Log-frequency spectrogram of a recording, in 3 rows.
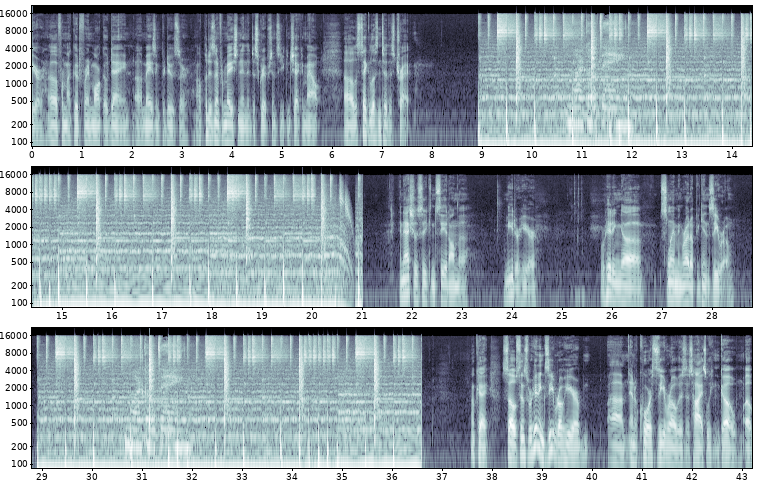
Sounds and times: Speech: 0.0s - 7.6s, 21.7s - 23.2s, 23.8s - 24.6s, 25.8s - 28.5s, 37.6s - 43.2s
Hip hop music: 8.9s - 21.0s, 28.9s - 36.6s.

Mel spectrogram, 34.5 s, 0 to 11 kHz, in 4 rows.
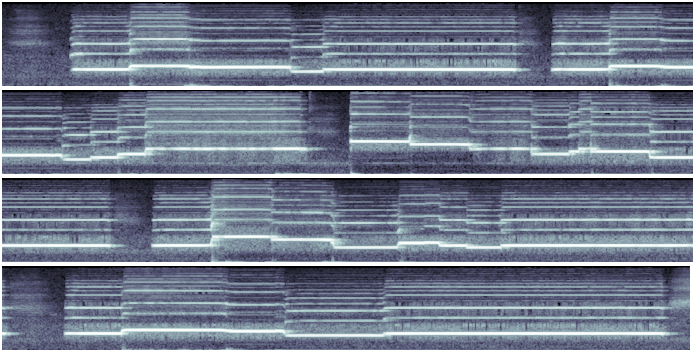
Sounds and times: Flute: 0.8s - 34.5s.

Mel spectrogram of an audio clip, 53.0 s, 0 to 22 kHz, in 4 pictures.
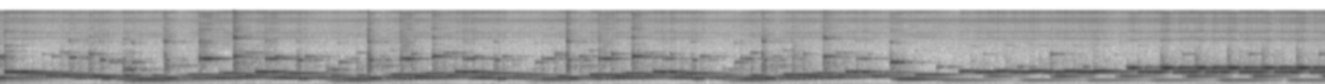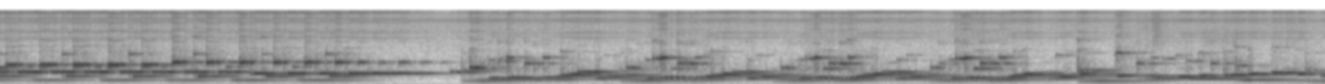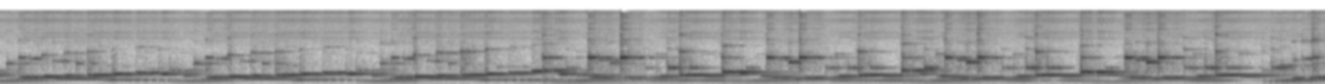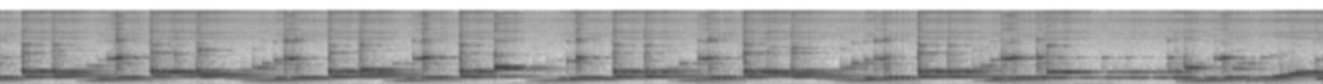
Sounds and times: Marimba, xylophone: 0.0s - 52.9s.

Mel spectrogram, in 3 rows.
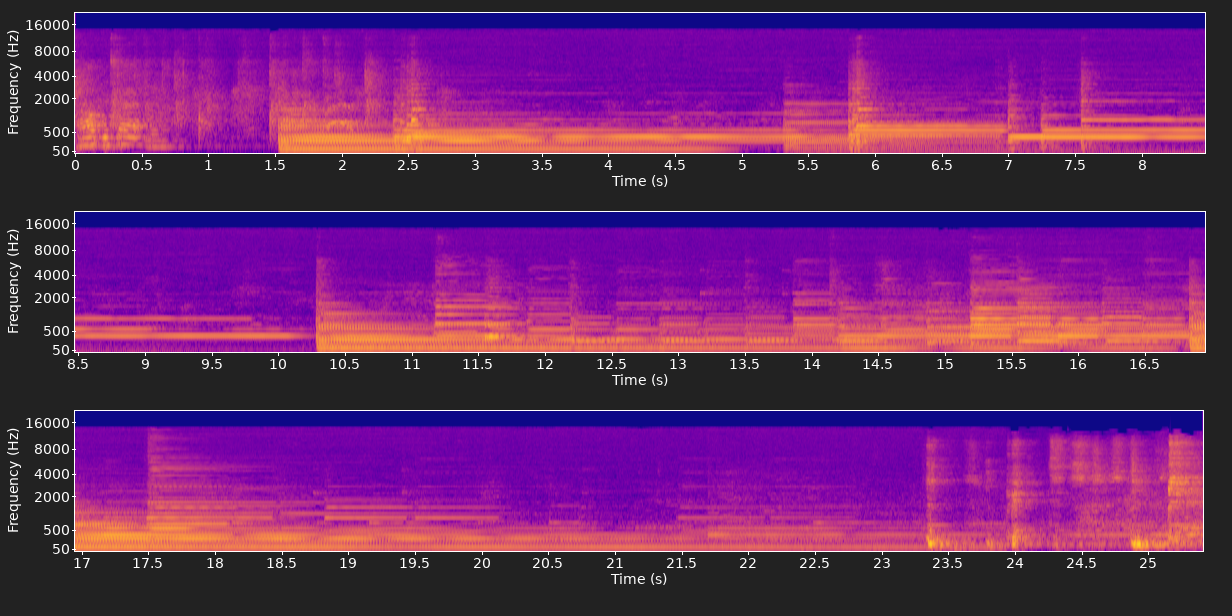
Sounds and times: Acoustic guitar: 1.5s - 25.4s
Strum: 1.6s - 25.4s.

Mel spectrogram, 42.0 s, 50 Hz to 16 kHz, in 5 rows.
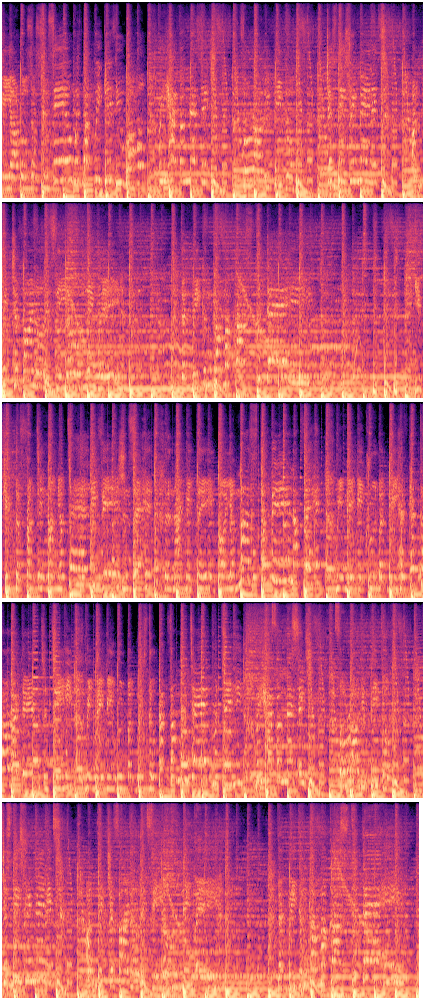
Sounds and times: Theme music: 0.8s - 19.6s, 28.6s - 42.0s.

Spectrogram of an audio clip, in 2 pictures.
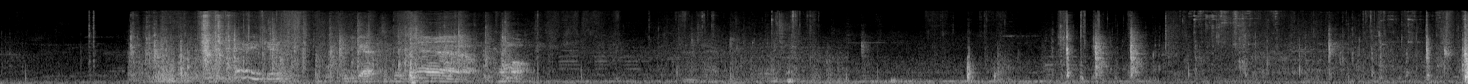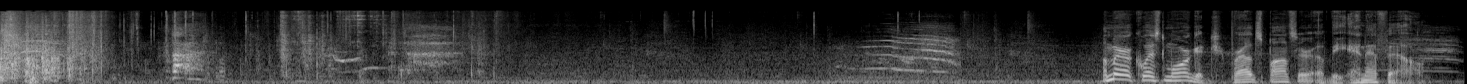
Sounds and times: Meow: 17.9s - 18.6s, 23.0s - 24.3s, 28.5s - 29.3s
Caterwaul: 23.0s - 24.3s, 28.5s - 29.3s
Speech: 25.7s - 29.0s.

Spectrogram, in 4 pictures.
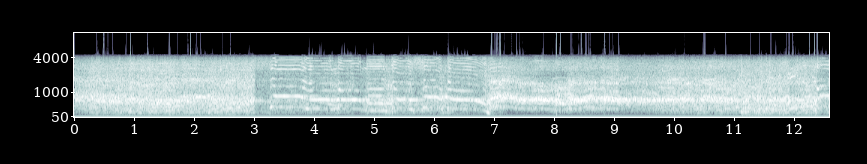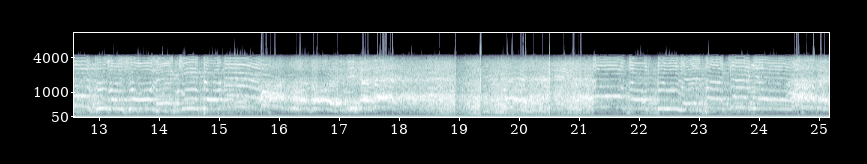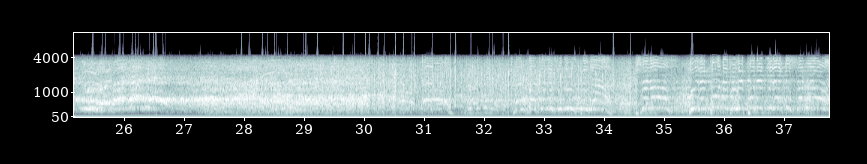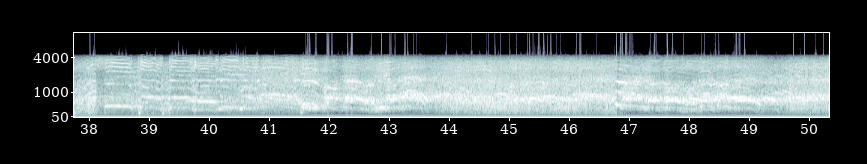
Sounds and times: Speech: 3.2s - 7.0s, 11.9s - 15.8s, 21.2s - 24.7s, 32.4s - 41.2s.

